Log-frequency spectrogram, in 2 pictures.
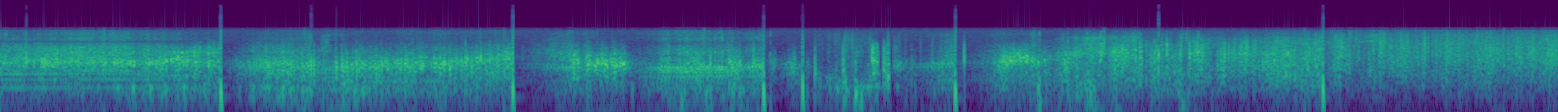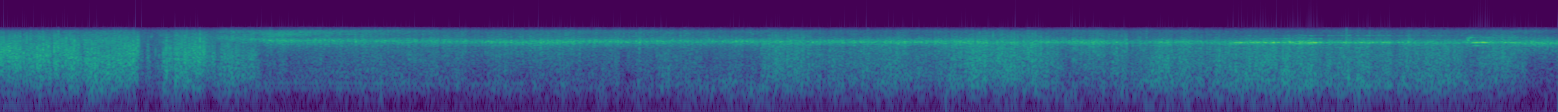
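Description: Water churning and splashing around a wakeboarder's POV camera during a deep-water start, loud and choppy with sharp splashes through the first half. It then settles into a steadier rush of water and wind as the board planes, with a thin steady whine from about eighteen seconds in.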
